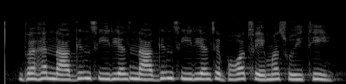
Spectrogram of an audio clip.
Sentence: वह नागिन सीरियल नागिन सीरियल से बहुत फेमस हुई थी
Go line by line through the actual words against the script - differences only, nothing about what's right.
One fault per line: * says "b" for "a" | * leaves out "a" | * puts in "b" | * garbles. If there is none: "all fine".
all fine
